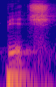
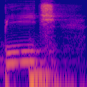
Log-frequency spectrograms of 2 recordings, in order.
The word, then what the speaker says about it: beach: If you say piss instead of peace, if you say bitch instead of beach, a lot of things can happen during conversation.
